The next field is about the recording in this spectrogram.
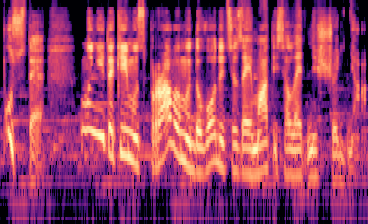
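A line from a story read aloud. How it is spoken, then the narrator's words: Careless grumble. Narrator (Ukrainian): недбало буркнув мумітроль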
